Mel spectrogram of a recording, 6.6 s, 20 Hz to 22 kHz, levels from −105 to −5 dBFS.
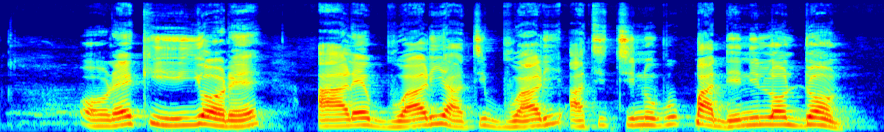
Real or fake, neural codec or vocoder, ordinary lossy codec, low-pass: real; none; none; 19.8 kHz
